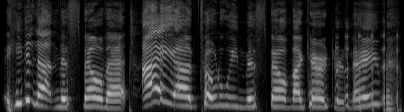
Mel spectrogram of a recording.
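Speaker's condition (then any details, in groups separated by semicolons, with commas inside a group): Cerebral palsy; difficulty typing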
